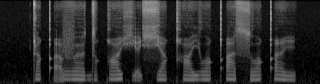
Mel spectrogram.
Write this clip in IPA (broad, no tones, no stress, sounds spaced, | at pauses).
ʈ ɛ qʼ ɛ̰ v œ d œ q œ ç ɛ̰ ɕ ɛ qʰ œ j o qʼ ɛ s o qʼ i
